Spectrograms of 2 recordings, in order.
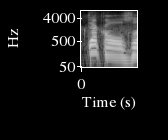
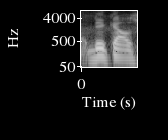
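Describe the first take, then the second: First: It is said the Canadian way. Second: It is said the American way. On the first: "decals up in the up in Canada" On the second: "decals here in the U S"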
